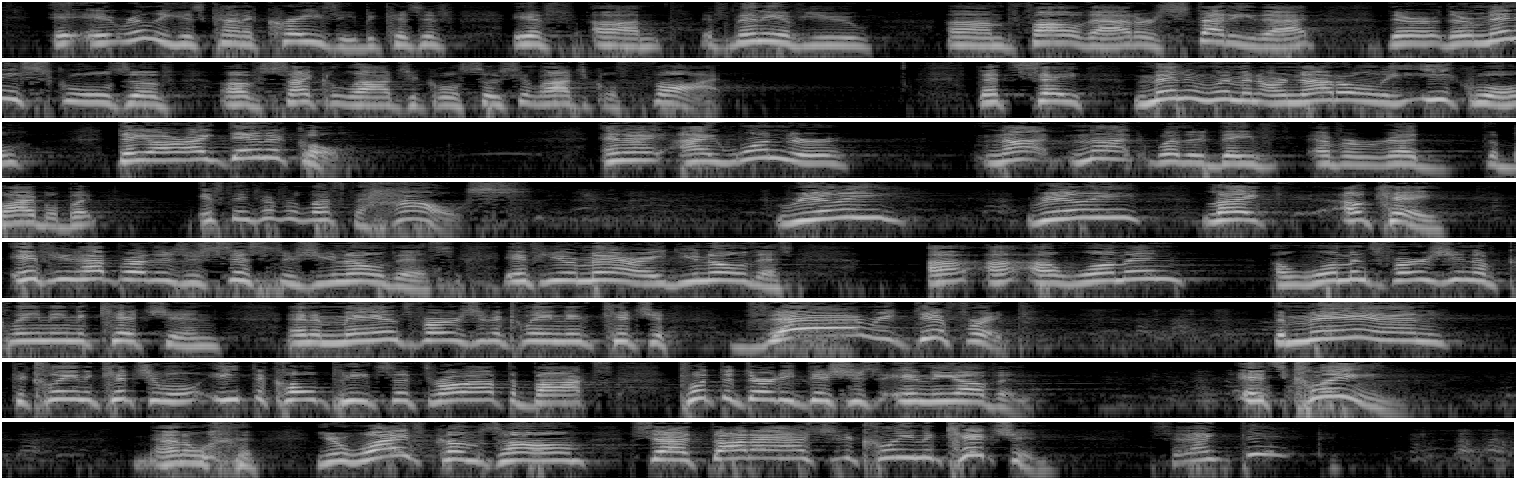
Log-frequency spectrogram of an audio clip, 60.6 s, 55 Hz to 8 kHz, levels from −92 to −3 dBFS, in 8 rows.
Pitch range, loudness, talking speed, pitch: 205-285 Hz, -33 LUFS, 145 wpm, 245 Hz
